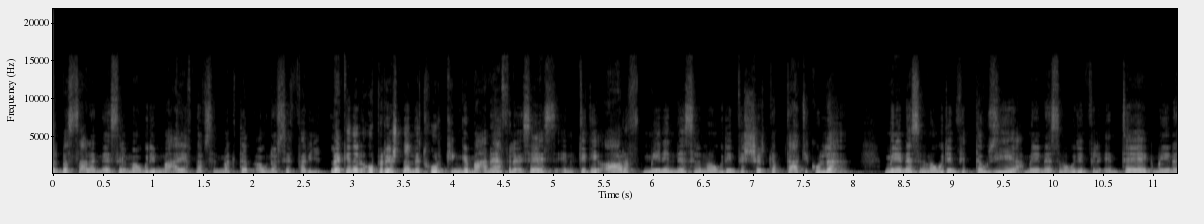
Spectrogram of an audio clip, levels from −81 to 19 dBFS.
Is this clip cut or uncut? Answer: cut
